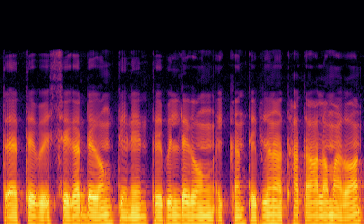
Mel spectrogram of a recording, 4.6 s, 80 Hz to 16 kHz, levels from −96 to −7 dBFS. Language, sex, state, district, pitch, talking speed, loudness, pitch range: Chakma, male, Tripura, Dhalai, 90 Hz, 185 wpm, -16 LUFS, 85-90 Hz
